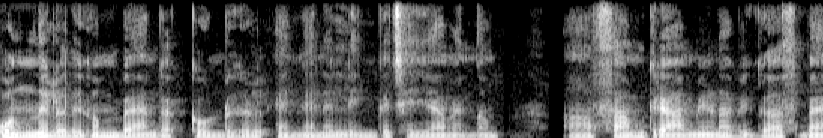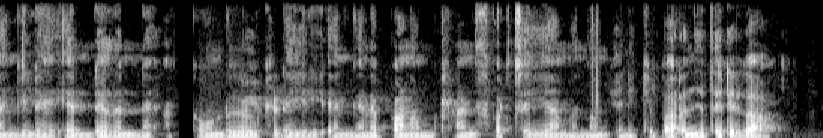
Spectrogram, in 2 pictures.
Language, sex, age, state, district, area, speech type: Malayalam, male, 30-45, Kerala, Kozhikode, urban, read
